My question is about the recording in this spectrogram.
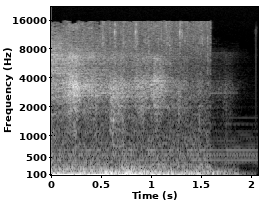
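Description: Cinematic explosion-style boom sound effect: a loud, deep rumbling impact that fades away over about two seconds.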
